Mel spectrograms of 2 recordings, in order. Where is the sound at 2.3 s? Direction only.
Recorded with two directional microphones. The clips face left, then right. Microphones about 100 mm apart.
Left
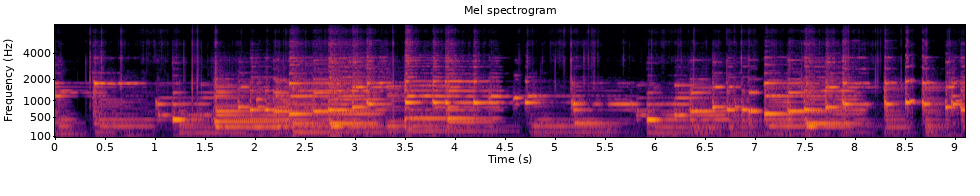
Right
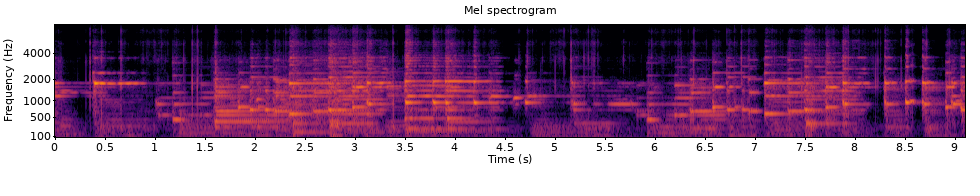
35° left (ahead or behind).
